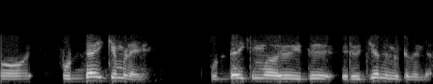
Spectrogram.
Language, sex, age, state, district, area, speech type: Malayalam, male, 18-30, Kerala, Wayanad, rural, conversation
